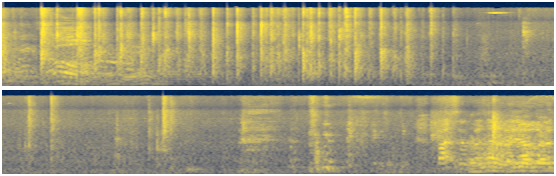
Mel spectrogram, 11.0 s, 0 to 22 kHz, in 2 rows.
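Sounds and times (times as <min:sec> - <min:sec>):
group clapping: 0:00.0 - 0:04.8, 0:10.3 - 0:10.7.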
